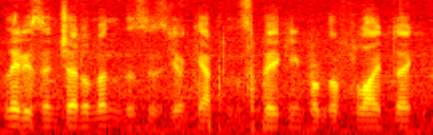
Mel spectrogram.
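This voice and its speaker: A man's voice: medium pitch, steady tone, fast. A man, an airline captain, giving a formal cabin announcement to passengers from the flight deck. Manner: formal scripted announcement delivery. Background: loud cockpit engine and radio noise.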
